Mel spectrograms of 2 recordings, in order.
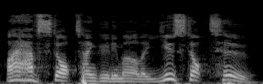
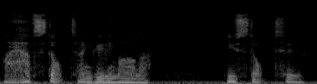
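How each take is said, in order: First: Loud, forceful command; fierce. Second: Soft, low and inward; really quiet. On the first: Buddha meeting Angulimala's violent intent, fierce command. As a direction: meet violent intent head-on, loud and firm. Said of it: "Did he say it fiercely". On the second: Buddha reflecting his own non-violence, very quiet. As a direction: say it very softly, from inner stillness. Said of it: "maybe he said it really quietly". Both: Shown as a demonstration.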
